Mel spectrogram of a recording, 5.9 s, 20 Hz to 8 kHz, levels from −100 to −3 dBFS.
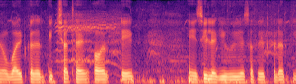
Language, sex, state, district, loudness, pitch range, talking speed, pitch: Hindi, male, Uttar Pradesh, Lucknow, -15 LUFS, 100-115 Hz, 140 wpm, 100 Hz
